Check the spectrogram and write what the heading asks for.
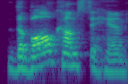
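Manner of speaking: ordinary delivery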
